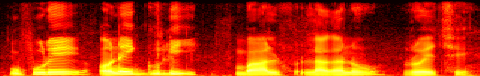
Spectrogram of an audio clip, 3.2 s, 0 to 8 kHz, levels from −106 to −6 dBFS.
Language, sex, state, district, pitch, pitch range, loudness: Bengali, male, West Bengal, Alipurduar, 130 Hz, 110-155 Hz, -18 LUFS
